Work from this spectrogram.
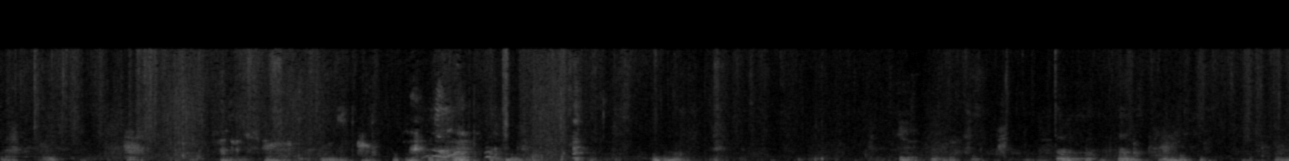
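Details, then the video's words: Six-week-old Tibetan Mastiff puppies playing wildly in a stable for the first time, in Sweden, kept indoors because it is wet outside; a rapid, irregular jumble of short growls, grunts and yips with scuffling. "Tbetan mastiff puppies in our stable"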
